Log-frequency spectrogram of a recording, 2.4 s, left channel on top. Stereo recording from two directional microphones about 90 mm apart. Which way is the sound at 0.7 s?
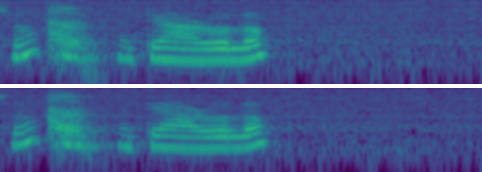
90° left.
